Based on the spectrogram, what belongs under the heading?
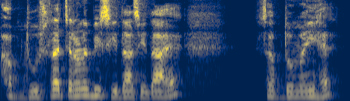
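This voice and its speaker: A man teaching how to recite verses, patiently breaking words into syllables and chanting each line slowly and drawn out. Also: on the high side. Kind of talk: step-by-step chant lesson.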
